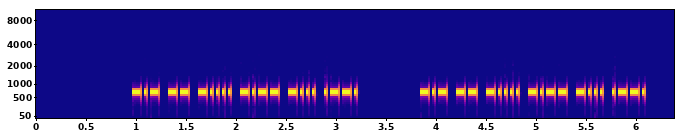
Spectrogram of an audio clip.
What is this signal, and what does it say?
Morse code, heard as a keyed tone, about 37 wpm, 700 Hz. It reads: KM6YBP KM6YBP
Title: USA Call Signs - 6 Characters - Repeated 3x - 40wpm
